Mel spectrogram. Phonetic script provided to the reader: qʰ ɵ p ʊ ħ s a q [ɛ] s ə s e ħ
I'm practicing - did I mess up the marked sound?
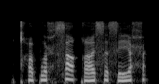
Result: no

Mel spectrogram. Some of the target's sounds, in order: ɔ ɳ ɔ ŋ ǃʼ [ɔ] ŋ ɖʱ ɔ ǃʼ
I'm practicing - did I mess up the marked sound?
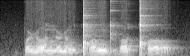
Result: no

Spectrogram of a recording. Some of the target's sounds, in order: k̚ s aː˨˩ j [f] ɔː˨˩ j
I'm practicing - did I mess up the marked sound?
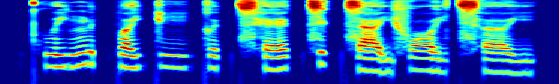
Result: no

